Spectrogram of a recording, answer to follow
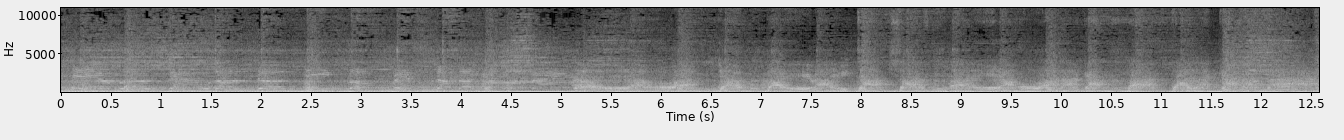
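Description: Live heavy rock band playing loud: distorted electric guitar, electric bass and drum kit. About five seconds in the drumming gets busier, with dense, sharp hits.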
